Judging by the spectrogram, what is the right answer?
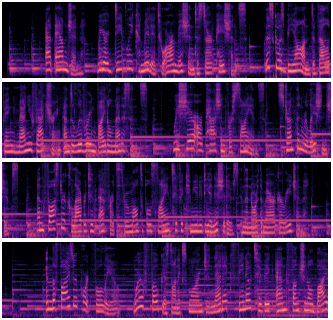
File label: English Narration, narration female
